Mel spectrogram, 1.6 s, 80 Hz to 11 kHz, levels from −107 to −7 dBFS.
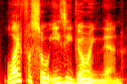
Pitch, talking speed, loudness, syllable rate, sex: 145 Hz, 225 wpm, -17 LUFS, 4.8 syllables/s, male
